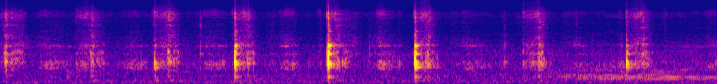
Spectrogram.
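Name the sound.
knife slicing jalapenos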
